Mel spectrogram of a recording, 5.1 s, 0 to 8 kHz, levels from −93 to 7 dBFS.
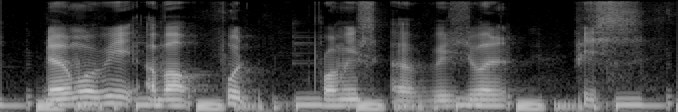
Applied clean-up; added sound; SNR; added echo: none; Bass guitar; 3 dB; none.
